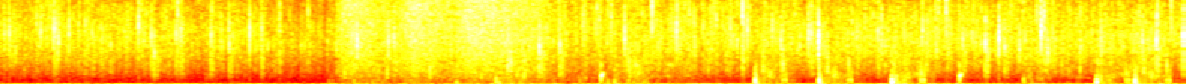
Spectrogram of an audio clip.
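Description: Lava bubbles and pops.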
